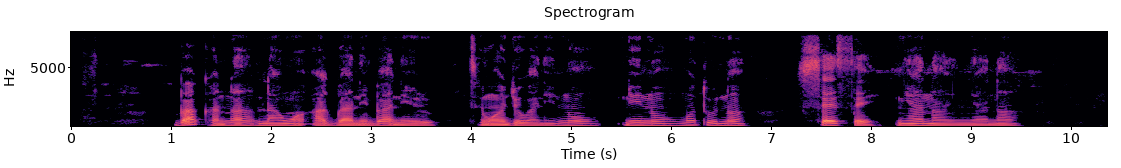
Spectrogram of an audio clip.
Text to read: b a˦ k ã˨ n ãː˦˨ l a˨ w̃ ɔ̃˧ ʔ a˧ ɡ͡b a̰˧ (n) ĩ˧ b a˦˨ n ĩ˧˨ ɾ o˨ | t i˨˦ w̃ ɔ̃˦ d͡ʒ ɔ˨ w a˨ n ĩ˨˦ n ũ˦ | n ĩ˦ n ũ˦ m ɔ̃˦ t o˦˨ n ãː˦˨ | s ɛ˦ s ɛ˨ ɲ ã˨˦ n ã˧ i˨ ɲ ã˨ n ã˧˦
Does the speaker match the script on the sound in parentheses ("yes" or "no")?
yes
